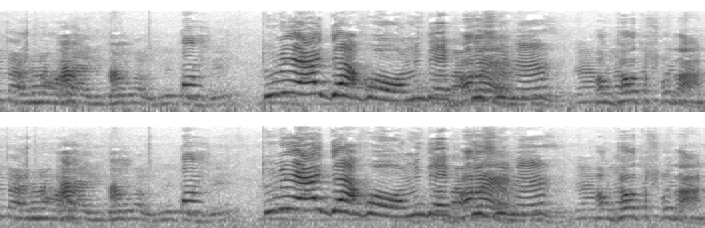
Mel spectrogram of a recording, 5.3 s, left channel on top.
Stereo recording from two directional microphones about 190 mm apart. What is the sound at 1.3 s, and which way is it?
Speech, 15° right (ahead or behind).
